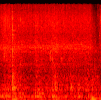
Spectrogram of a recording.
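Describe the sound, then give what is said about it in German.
Tap water runs in a steady, hissing rush as it rinses drained canned food in a sieve, a continuous even spray with no voices. “kurz mit Wasser drüber. Machen wir die schön sauber.”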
